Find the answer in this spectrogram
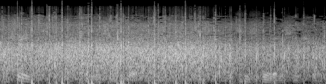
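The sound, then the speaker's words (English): Applause from an audience: dense, continuous clapping that holds loud and steady throughout, easing only slightly at the very end. “Round of applause”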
